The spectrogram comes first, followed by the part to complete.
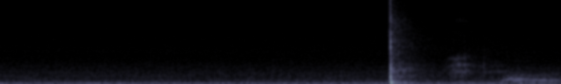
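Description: A pitched baseball hitting the catcher's leather mitt: one sharp pop about three seconds in, followed by a shouted call, over steady ballpark background noise.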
